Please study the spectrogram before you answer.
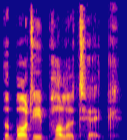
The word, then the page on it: body politic: British English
